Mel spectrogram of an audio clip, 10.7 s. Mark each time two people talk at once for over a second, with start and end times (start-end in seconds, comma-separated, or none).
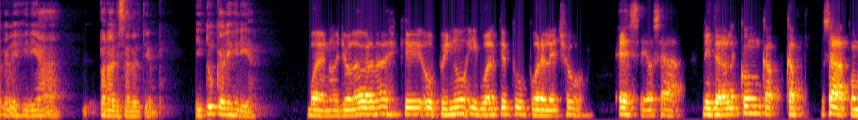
none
